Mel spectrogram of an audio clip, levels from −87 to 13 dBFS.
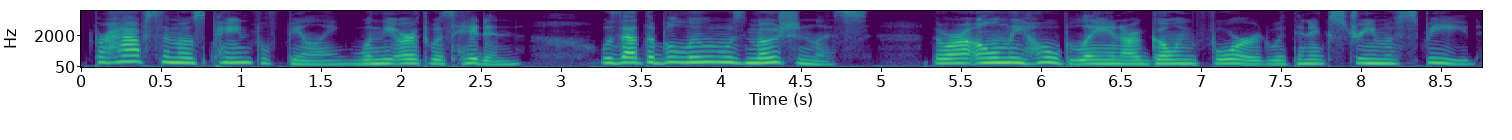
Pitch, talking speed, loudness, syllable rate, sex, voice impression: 220 Hz, 205 wpm, -18 LUFS, 5.3 syllables/s, female, very feminine, slightly young, very thin, very tensed, slightly powerful, very bright, slightly hard, very clear, very fluent, slightly raspy, very cute, slightly intellectual, very refreshing, sincere, slightly calm, very friendly, very reassuring, very unique, slightly elegant, wild, slightly sweet, very lively, slightly kind, intense, sharp, light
